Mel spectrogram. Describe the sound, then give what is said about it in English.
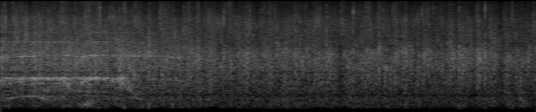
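A live audience breaks into applause for the guest Clint McElroy, a dense, steady wash of many hands clapping that holds at a fairly even loudness throughout, with a few brief tonal sounds at the very start. “I would like to give a round of applause to our guest, Clint McElroy.”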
